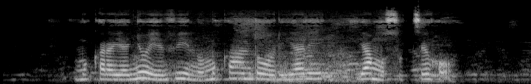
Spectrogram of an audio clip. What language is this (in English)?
Kinyarwanda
